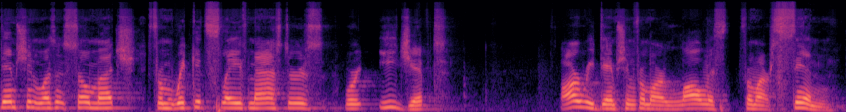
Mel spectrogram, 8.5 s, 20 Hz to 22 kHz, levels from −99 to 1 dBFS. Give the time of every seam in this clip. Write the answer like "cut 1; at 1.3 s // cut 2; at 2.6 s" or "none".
cut 1; at 1.4 s // cut 2; at 6.3 s // cut 3; at 7.3 s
